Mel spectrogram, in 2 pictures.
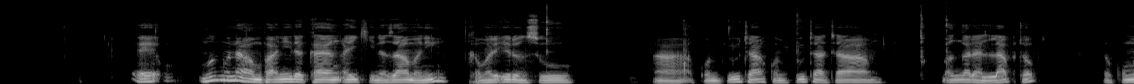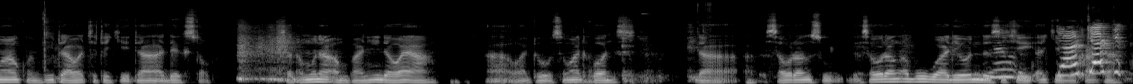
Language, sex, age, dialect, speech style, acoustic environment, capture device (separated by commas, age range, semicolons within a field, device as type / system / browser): Hausa, male, 25-34, Nigeria - Kano, relaxed, silence, mobile / Linux / Chrome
